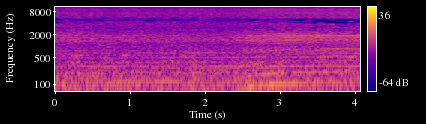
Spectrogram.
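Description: A car engine running amid steady city street traffic noise.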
